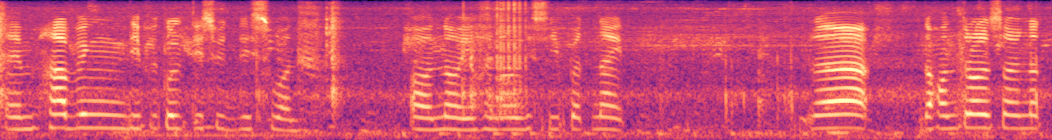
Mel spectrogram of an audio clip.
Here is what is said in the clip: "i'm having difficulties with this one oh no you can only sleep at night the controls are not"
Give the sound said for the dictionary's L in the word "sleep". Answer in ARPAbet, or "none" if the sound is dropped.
none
